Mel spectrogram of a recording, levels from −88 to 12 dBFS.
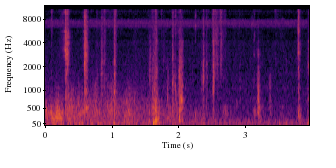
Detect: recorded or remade remade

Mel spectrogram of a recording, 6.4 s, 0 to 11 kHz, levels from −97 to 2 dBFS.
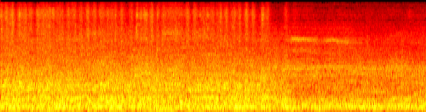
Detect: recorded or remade remade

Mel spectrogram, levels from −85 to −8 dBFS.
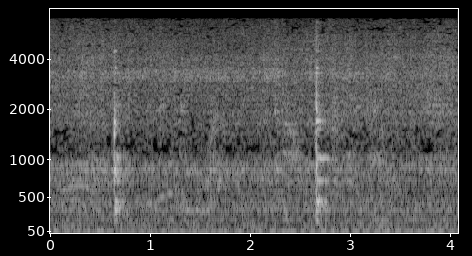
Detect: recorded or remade recorded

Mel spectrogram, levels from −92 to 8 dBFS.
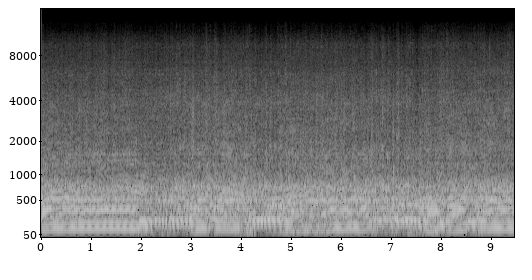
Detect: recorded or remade recorded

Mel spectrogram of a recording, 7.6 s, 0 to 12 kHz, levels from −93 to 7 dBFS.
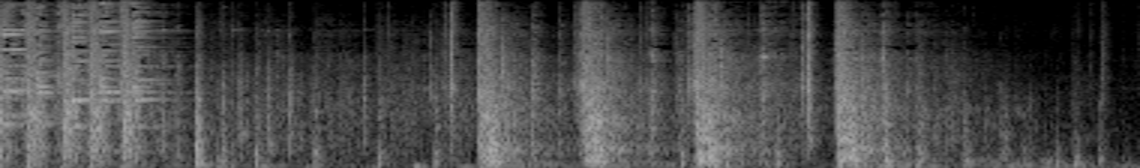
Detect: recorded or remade remade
